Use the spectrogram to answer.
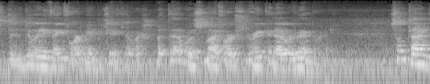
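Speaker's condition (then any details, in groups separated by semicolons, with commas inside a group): Tongue cancer surgery; both sides of tongue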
